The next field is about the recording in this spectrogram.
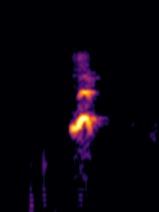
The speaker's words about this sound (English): Sounded like his dog.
